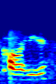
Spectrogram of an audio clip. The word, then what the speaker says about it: Caughey: my stage name and real name is Amanda Caughey, and it is spelled C-A-U-G-H-E-Y. So whenever people were pronouncing it, they were saying things like coffee or collie, even though there's no L in my name,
